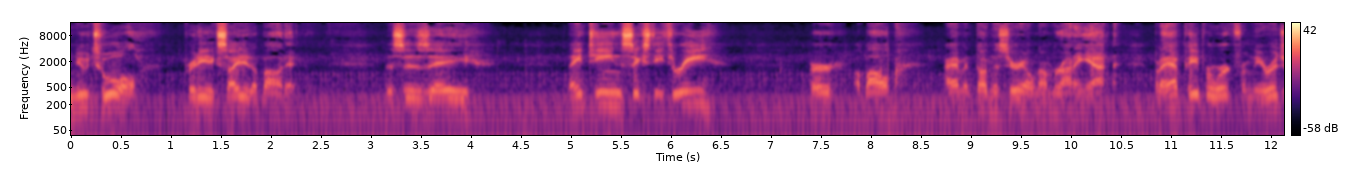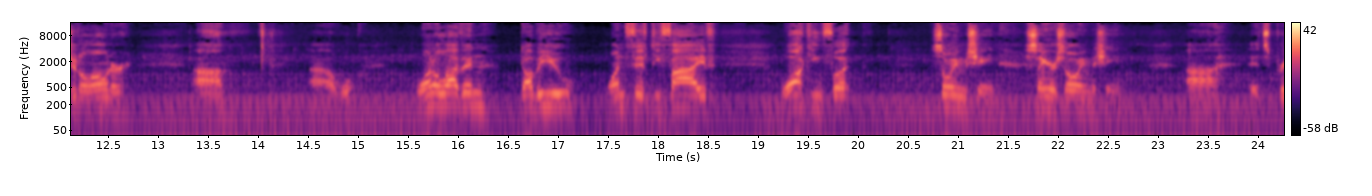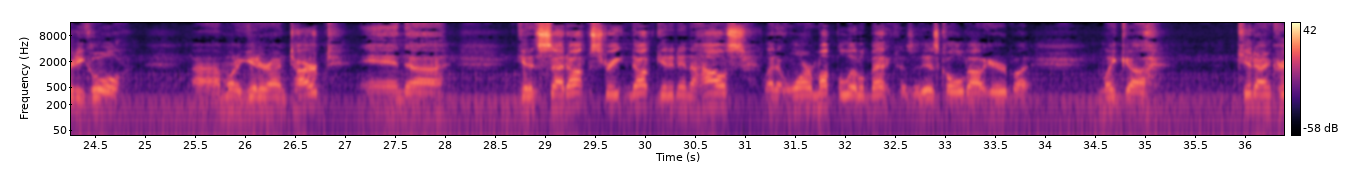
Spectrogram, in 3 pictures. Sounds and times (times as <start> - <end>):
Speech: 0.0 - 2.3, 3.1 - 4.2, 5.0 - 6.6, 7.4 - 12.7, 13.3 - 13.8, 14.5 - 15.0, 15.6 - 18.6, 19.2 - 20.0, 20.8 - 22.7, 23.3 - 24.8, 25.4 - 28.0, 28.7 - 33.9, 34.5 - 35.2, 35.9 - 36.3
Outside, urban or manmade: 0.0 - 36.3.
